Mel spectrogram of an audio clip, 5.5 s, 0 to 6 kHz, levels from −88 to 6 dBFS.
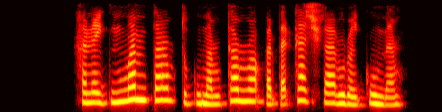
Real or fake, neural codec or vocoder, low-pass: fake; autoencoder, 44.1 kHz, a latent of 192 numbers a frame, MeloTTS; 5.4 kHz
